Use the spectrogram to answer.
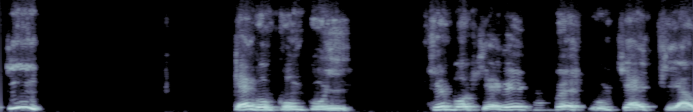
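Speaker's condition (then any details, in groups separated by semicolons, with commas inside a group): Cerebral palsy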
